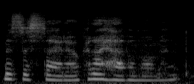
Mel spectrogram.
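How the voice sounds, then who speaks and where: A poised, seductive blonde in disguise played by a woman for a fan audio drama. She keeps her mid-pitched voice hushed and quiet while still sounding in command. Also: steady tone, fairly quick, husky, close to an everyday voice.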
